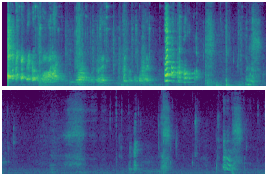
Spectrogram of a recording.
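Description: A puppy makes a run of odd, raspy, squealing noises, loud at first and then trailing off into brief squeaks.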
